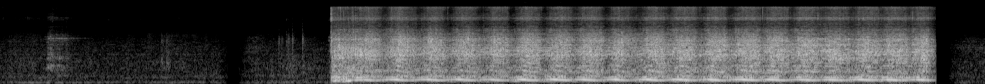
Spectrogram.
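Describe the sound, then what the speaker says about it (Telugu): A kitchen mixer grinder blending chutney, starting abruptly after quiet handling noises and running loud and close with a pulsing whir for about six seconds before cutting off. "వేసేసి మిక్సీ పడదాం."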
